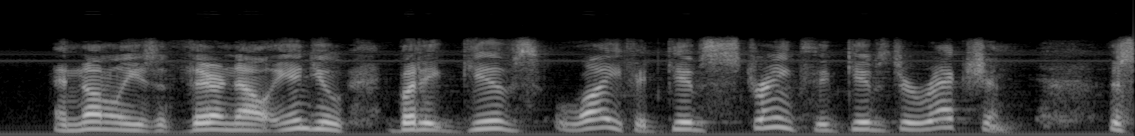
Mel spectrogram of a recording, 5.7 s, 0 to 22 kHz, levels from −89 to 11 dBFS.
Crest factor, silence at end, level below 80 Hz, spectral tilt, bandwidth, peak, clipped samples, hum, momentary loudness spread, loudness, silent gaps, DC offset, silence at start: 20 dB; 0 s; -60 dBFS; -4.5 dB/octave; 7.2 kHz; -6 dBFS; under 0.1%; none; 10 LU; -25 LUFS; none; under 0.1%; 0.3 s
